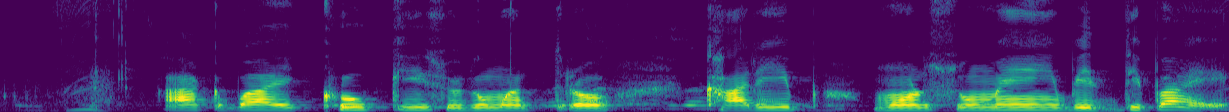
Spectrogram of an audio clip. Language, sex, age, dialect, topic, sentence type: Bengali, male, 18-24, Jharkhandi, agriculture, question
